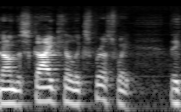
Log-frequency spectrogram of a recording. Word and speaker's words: Schuylkill: For those of you who've never been to Philadelphia and you look on a map, it's Schuylkill, not the Schuylkill Express.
